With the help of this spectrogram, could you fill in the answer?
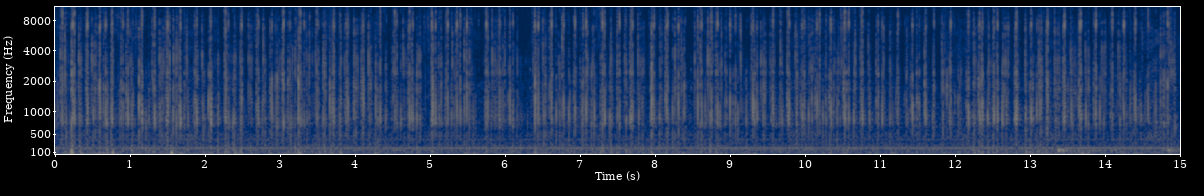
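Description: Fingertips rapidly press the buttons of a hollow black plastic game controller with a string tied around it. The result is a dense, continuous stream of sharp, bright plastic clicks with no pauses, over a steady low hum.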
